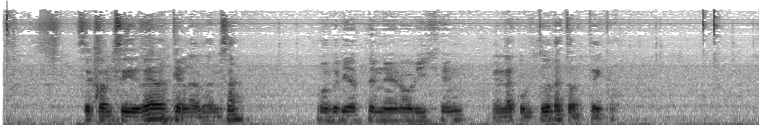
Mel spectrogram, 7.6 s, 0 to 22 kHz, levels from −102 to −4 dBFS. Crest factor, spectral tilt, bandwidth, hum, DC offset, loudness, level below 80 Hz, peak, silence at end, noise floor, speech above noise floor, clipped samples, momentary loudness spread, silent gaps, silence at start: 20 dB; -5 dB/octave; 17 kHz; none; under 0.1%; -18 LUFS; -46 dBFS; 0 dBFS; 0.4 s; -47 dBFS; 30 dB; under 0.1%; 16 LU; none; 0.05 s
